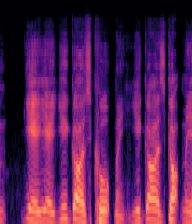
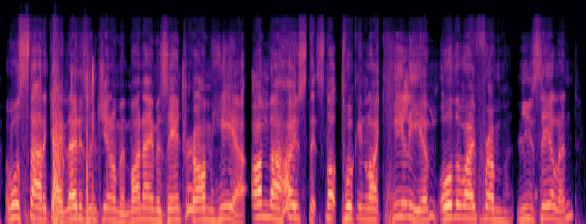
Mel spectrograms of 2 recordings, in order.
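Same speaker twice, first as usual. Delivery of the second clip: ordinary talk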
